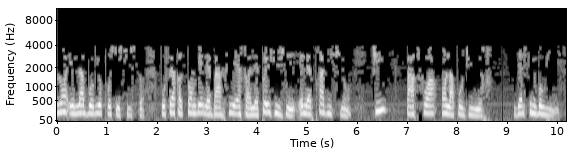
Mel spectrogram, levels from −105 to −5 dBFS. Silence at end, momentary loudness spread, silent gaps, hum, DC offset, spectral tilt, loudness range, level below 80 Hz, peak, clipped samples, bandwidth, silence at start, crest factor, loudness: 0.15 s; 9 LU; none; none; under 0.1%; -12.5 dB/octave; 2 LU; -48 dBFS; -2 dBFS; under 0.1%; 4.1 kHz; 0 s; 14 dB; -17 LUFS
